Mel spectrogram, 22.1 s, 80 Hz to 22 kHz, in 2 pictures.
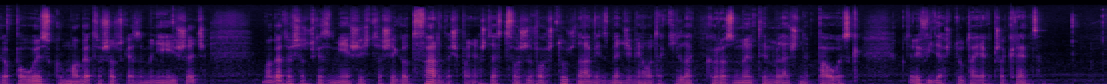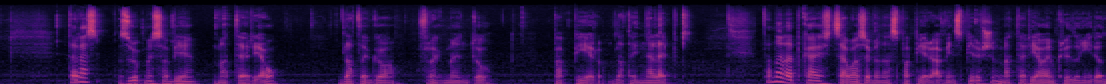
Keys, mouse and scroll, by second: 1.1 click, 3.0 click, 7.4-9.1 middle drag, 10.9-14.2 middle drag, 13.1 right click, 14.6 z, 20.7-22.1 drag.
